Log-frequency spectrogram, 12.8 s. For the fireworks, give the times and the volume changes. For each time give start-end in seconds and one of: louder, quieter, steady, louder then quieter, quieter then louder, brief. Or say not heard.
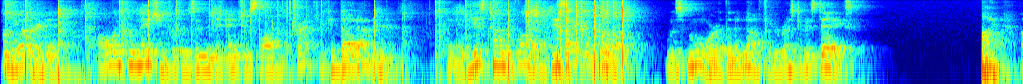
0.0-7.8 quieter then louder.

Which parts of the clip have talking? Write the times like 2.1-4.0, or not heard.
0.0-10.7, 12.2-12.7.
